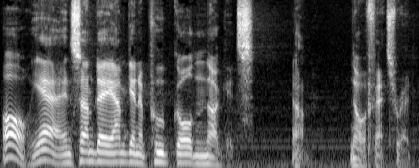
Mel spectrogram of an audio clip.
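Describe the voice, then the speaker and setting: An actor playing a sarcastic, blunt veteran wrestling trainer in video game dialogue. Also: male voice, medium pitch, big pitch swings, brisk, a bit bright. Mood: mocking.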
